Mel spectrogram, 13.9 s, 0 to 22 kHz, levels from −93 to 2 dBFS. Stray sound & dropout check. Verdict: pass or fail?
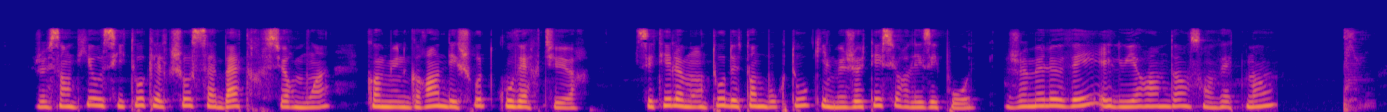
fail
